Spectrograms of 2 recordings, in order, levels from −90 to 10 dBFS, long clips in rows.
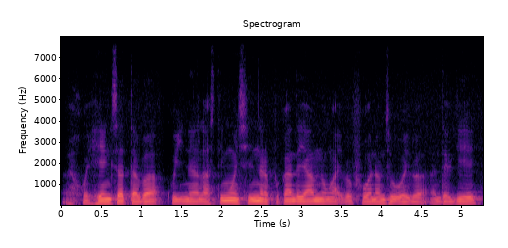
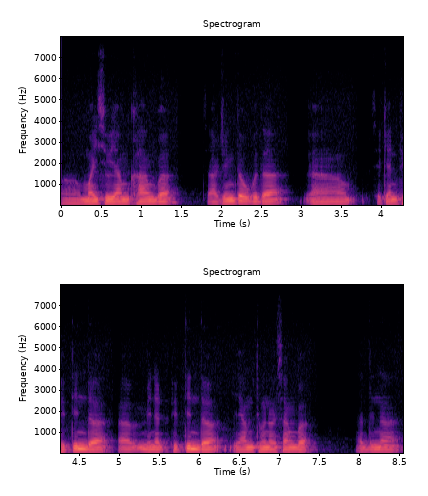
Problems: none marked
